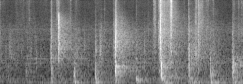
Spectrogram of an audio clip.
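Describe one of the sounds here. Footsteps climb a staircase close by.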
